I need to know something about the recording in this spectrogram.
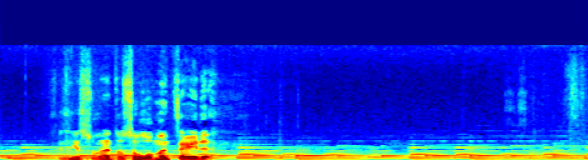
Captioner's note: speaks in Chinese language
